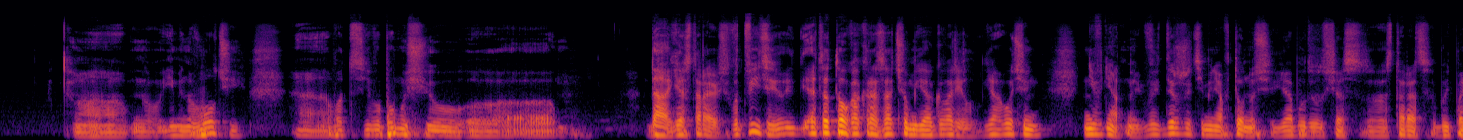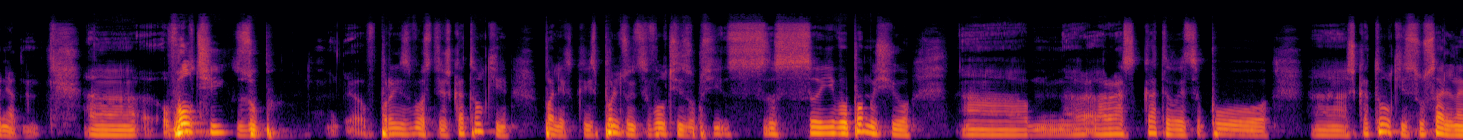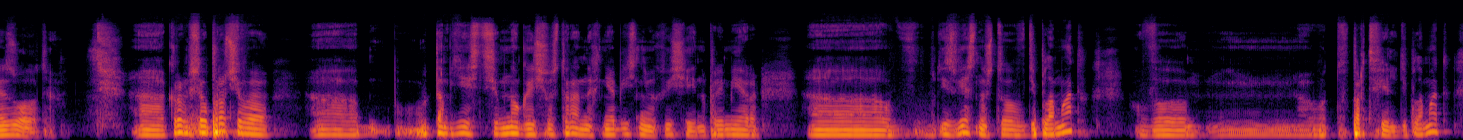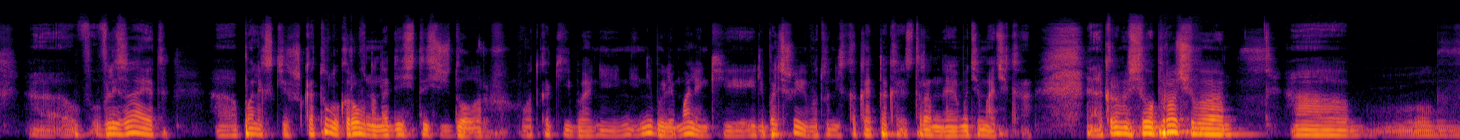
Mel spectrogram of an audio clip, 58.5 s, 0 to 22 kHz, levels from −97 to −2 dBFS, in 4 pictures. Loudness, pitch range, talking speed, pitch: -32 LUFS, 100-125 Hz, 100 wpm, 110 Hz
